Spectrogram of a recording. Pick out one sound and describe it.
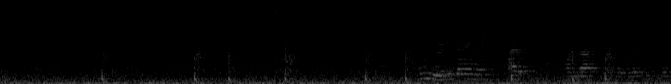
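Footsteps walk slowly across a wooden floor.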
